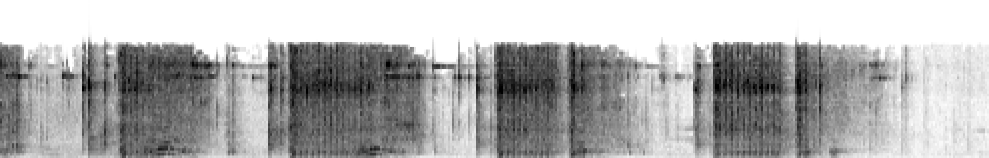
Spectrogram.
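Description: Pneumatic impact wrench hammering on wheel lug nuts in four bursts of about a second each, the air motor's pitch rising and falling within each burst as a nut breaks loose and spins off.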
